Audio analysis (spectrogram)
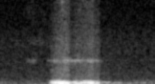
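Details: Karumo, a male rescued British Shorthair cat, asleep indoors, snoring with an echo effect added; one short, low, rough breath lasting about half a second, surrounded by near silence.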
